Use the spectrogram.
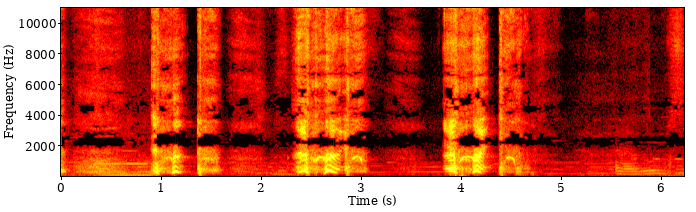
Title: Coughing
